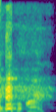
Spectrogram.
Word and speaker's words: Fórn: and gentlemen of the Heavy Metal History Podcast, I'm welcoming two members of Fórn. Is that how it's pronounced too? Yeah. We just say Ford.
